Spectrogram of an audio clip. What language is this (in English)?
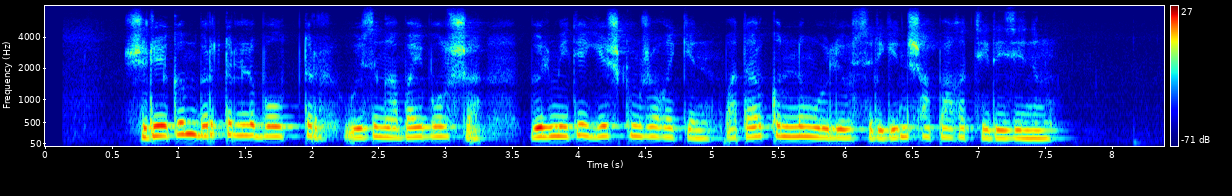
Kazakh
